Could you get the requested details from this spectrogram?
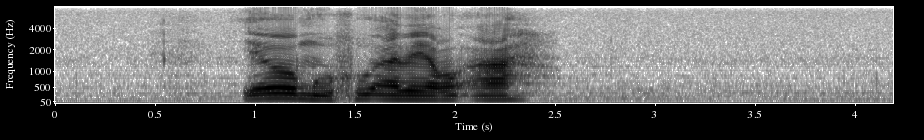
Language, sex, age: Northern Sotho, male, 26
